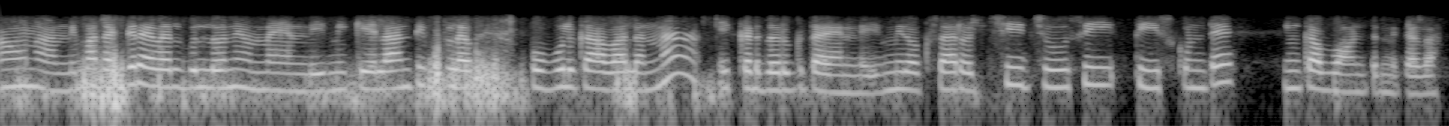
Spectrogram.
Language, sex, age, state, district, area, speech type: Telugu, female, 18-30, Telangana, Bhadradri Kothagudem, rural, conversation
